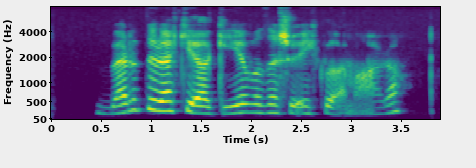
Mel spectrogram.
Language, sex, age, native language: Icelandic, male, 12, Icelandic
